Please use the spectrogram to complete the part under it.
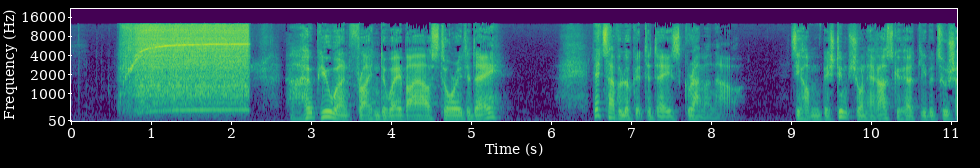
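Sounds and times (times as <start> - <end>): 
dental drill whirring: 0.6 - 2.3
speech: 2.9 - 5.4, 6.5 - 8.4, 9.0 - 11.0.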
